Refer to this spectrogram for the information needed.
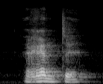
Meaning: interest, payment for credit
- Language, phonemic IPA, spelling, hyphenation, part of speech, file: Dutch, /ˈrɛn.tə/, rente, ren‧te, noun, Nl-rente.ogg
